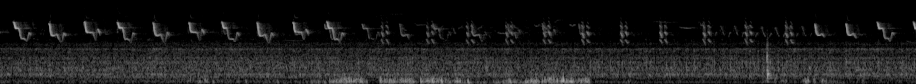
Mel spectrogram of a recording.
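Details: Common chiffchaff singing on Aylesbeare Common on 16 June 2020: high, clipped notes repeated steadily about three per second in an even chiff-chaff pattern, with low rumbling noise in the middle and a faint background hiss.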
